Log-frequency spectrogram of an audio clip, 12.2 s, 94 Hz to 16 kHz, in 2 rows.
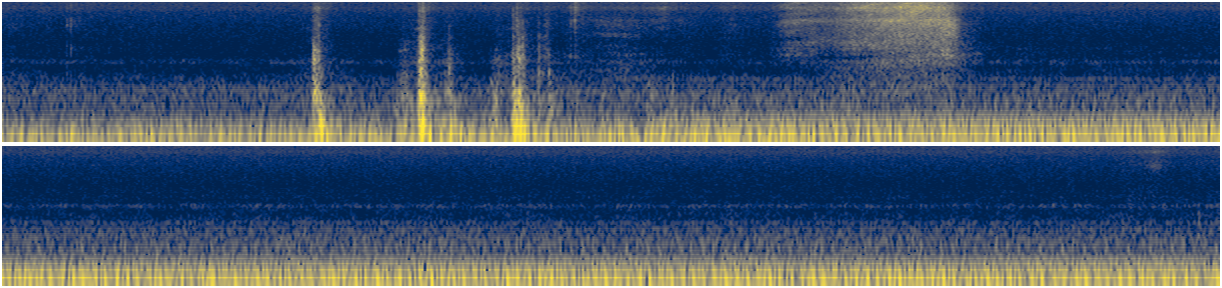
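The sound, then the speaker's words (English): A CX-5 SUV's engine idles in drive with the brake engaged, a steady low rumble through the whole stretch, with a few sharp clicks and a brief hiss early on. “this is the CX-5 in parking. I put it on drive with the brake engaged. Here's the sound.”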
